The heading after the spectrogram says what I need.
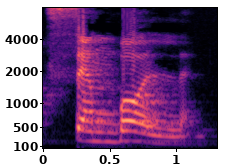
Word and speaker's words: symbole: YM, we have symbole. Mhm. Symbole. You could have said it was symbole. It's not symbole. YM sounds uhn. So, although it looks like it's English, the YM is uhn. So, symbole. Symbole.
